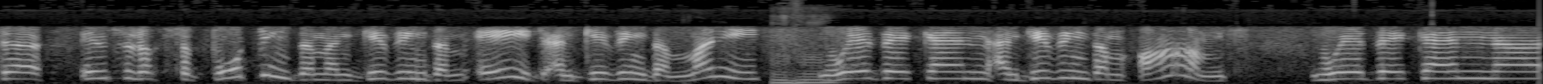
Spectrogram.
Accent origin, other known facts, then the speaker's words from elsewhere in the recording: India; I'm originally from India.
